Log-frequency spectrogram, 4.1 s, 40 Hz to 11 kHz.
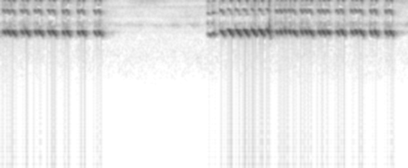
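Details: Night-time cricket chirping, dated 5 August 2020. A brief run of rapid shrill pulses breaks off, leaves a second of silence, then resumes as a steady two-second trill.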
